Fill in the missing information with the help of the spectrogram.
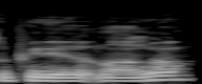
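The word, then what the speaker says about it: Lupita Nyong'o: And they're coming out with a new one with how do you pronounce her name? Lupita. Lupita Longo.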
